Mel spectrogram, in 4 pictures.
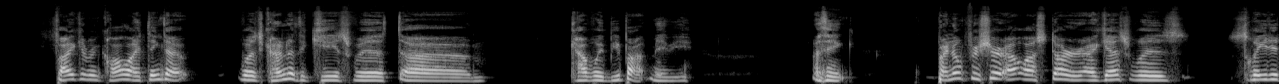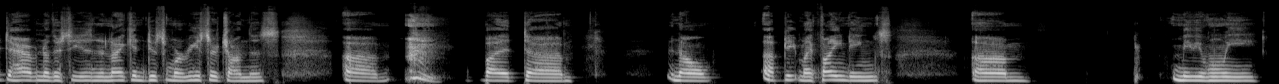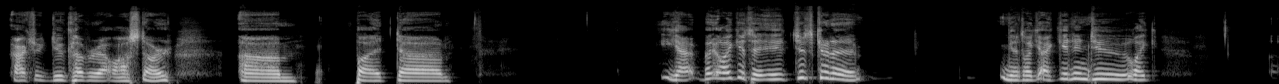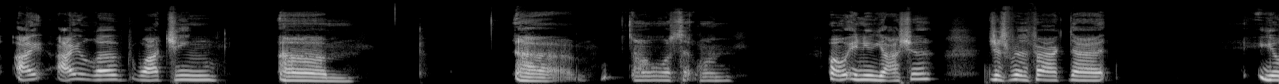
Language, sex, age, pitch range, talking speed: English, male, 20-39, 180-235 Hz, 115 wpm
